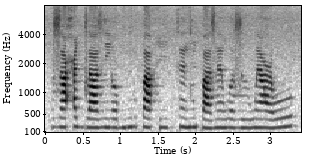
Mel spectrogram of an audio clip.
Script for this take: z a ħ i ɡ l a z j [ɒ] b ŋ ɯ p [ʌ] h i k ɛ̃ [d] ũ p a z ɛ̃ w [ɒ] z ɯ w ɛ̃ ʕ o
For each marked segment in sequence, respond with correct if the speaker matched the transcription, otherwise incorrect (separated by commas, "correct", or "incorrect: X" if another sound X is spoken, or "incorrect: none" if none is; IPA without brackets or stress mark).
incorrect: ʌ, incorrect: a, correct, incorrect: ʌ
